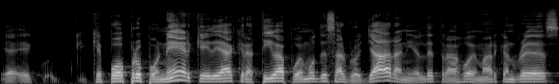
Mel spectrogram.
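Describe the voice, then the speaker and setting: A man talks at a moderate pace with a Costa Rican accent. His pitch sits in the middle range. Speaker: comedian. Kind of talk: casual chat.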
